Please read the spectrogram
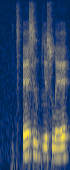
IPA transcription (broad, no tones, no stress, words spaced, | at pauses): t͡sʼɛs ɯblʲos wɛ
